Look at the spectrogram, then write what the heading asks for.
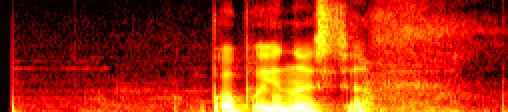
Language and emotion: Russian, neutral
